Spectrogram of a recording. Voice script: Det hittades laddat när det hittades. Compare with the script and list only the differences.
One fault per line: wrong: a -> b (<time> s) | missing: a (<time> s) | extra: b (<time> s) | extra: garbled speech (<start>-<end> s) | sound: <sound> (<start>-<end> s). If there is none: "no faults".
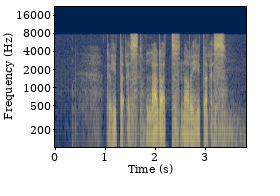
sound: dropout (1.6-1.7 s)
